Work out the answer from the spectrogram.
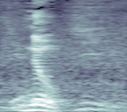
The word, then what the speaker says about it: new: chữ mới là new Như Mỹ nó không có đọc chữ New mà nó đọc là chữ tôi đọc chữ New nó sửa tôi liền Nó nói nu nó sửa nu nó không có new đó thành ra cái quan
